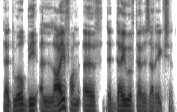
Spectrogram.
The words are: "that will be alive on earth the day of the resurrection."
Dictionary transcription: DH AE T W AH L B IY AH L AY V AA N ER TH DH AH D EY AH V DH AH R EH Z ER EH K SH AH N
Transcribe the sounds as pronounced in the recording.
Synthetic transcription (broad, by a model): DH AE T W AH L B IY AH L AY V AA N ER F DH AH D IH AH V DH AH R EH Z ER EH K SH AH N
